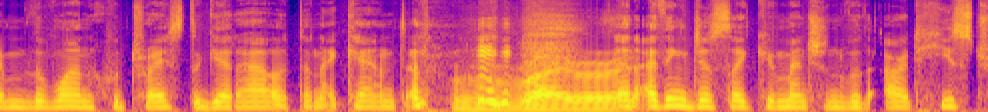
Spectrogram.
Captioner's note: laughs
